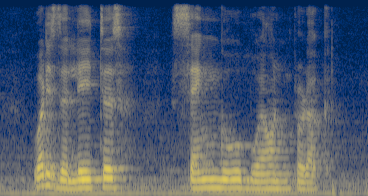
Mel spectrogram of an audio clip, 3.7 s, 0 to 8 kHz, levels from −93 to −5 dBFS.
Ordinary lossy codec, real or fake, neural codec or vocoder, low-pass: none; real; none; 7.2 kHz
